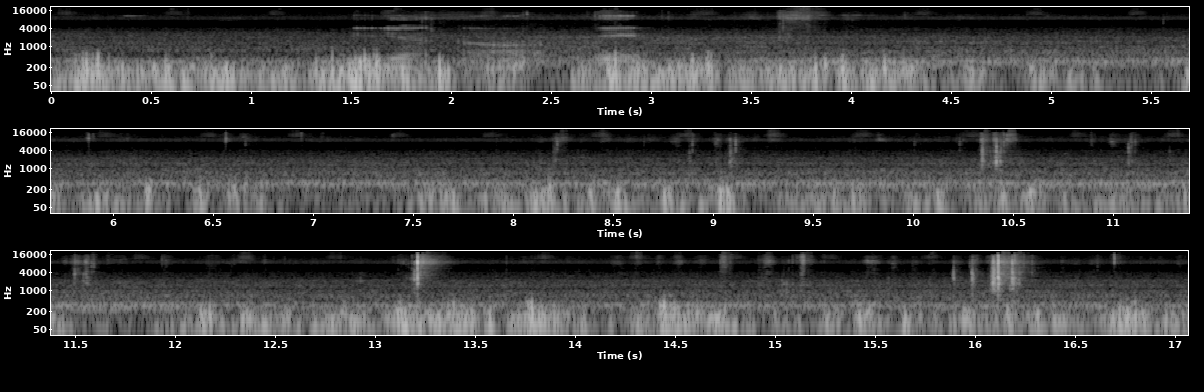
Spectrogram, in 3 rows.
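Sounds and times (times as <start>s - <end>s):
fan humming: 0.0s - 17.0s
wind buffeting microphone: 0.0s - 17.0s
sharp clicks: 10.2s - 11.7s, 15.9s - 16.4s.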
